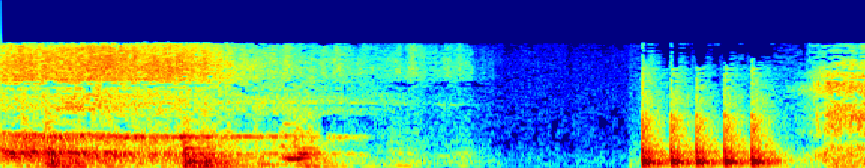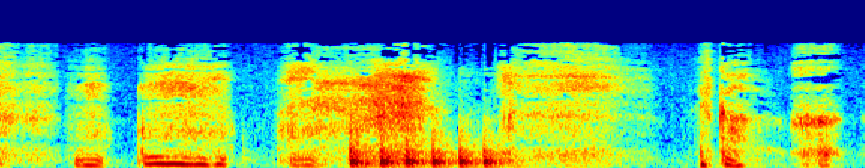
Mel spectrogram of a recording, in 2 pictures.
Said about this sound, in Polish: Ktoś puka.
